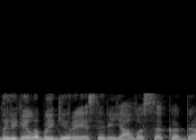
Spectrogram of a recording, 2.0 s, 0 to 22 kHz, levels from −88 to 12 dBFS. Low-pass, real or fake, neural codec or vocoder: 7.2 kHz; real; none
